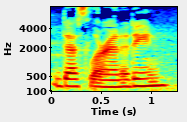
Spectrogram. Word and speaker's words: desloratadine: nightly for your 12-year-old, and how do you pronounce this one? Desloratadine.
